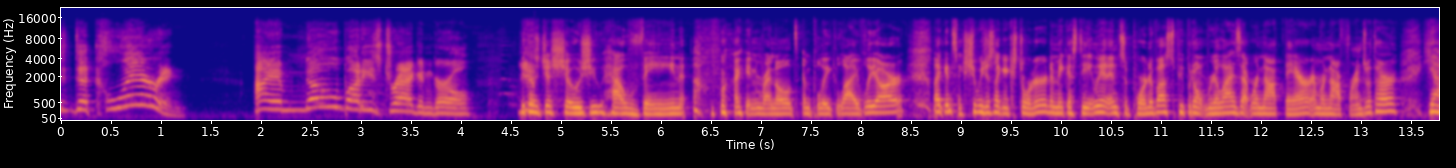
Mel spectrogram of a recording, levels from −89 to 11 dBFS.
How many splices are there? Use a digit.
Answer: 2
